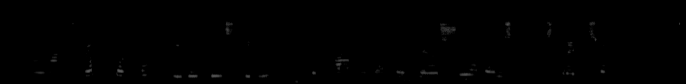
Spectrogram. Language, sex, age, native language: Icelandic, female, 60-69, Icelandic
